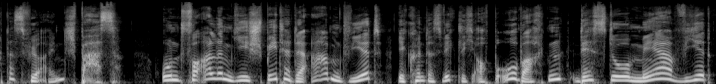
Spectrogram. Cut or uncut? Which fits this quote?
uncut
